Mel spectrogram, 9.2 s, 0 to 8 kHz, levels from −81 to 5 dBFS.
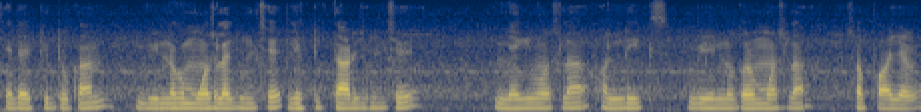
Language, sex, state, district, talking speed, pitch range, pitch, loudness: Bengali, male, West Bengal, Kolkata, 125 wpm, 125-135 Hz, 125 Hz, -20 LUFS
